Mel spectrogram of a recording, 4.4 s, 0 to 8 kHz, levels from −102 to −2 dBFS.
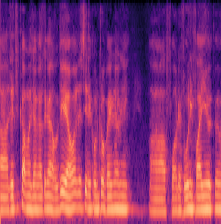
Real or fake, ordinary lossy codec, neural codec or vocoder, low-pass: fake; none; codec, 16 kHz, 2 kbps, FreqCodec, larger model; none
